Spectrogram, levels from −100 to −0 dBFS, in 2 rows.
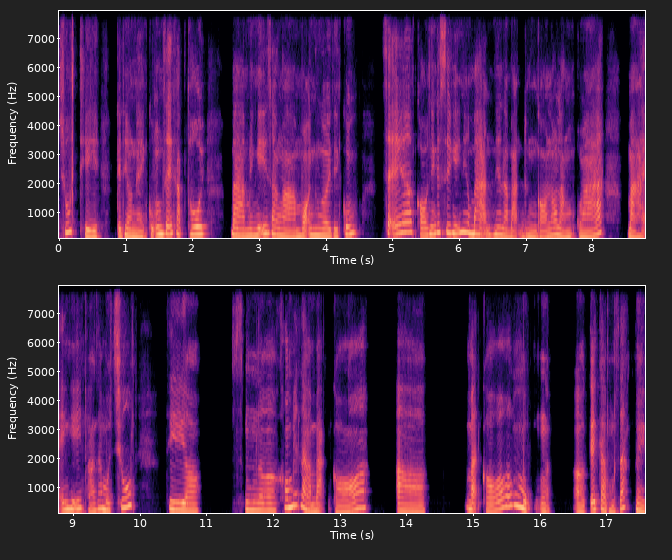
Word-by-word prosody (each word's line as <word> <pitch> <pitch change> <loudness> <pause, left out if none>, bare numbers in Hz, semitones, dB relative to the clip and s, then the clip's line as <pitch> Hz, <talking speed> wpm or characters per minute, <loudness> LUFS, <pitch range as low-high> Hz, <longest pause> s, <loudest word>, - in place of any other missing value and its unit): chút 325 +2 +1
thì 190 -4 +1 0.3
cái 215 - -1
điều 215 -1 +1
này 190 -3 0
cũng 255 +4 +4
dễ 270 0 +2
gặp 265 -4 -4
thôi. 260 0 +4 0.4
Mà 225 -4 +2
mình 220 +1 0
nghĩ 275 +5 +3
rằng 250 -5 0
là 200 -2 0
mọi 215 +3 0
người 225 -2 +2
thì 210 0 -2
cũng 260 +6 0 0.4
sẽ 320 +5 +1
có 225 -1 -1
những 265 +3 +2
cái 315 - +3
suy 310 -1 0
nghĩ 290 -1 +3
như 330 -1 +6
bạn, 265 -3 +3
nên 250 -1 +1
là 210 - -2
bạn 195 0 -6
đừng 195 -2 -2
có 180 -1 -3
lo 230 +5 0
lắng 195 -4 -1
quá, 200 +8 -1 0.4
mà 200 -3 0
hãy 195 +5 -3
nghĩ 265 +2 +3
thoáng 215 -1 -5
ra 275 - +1
một 245 -3 +4
chút. 315 +9 +2 0.6
Thì, 245 -3 +4
ờ, 215 -2 +1 0.5
s - - -20 0.2
ờ, 230 -1 -1
không 310 0 +5
biết 380 +2 +2
là 265 -10 +2
bạn 210 0 -2
có, 200 +10 0 0.4
ờ, 210 -2 -1 0.6
bạn 260 -6 0
có 255 +12 0 0.2
một, 265 -5 +4
ờ, 220 -2 -3 0.3
ờ, 205 -1 -2
cái 245 +2 +4
cảm 235 -8 -2
giác 285 - -2
về 215 -6 +2
235 Hz, 205 wpm, -25 LUFS, 210-270 Hz, 0.6 s, như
